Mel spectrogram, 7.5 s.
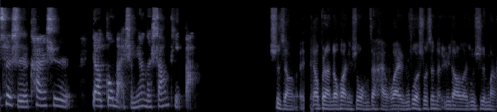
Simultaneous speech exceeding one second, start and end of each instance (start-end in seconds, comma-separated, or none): none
